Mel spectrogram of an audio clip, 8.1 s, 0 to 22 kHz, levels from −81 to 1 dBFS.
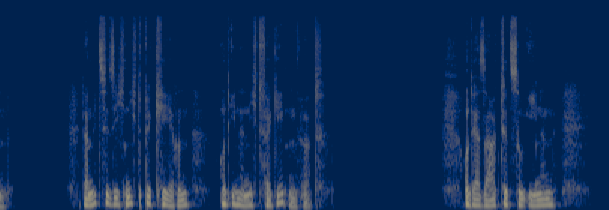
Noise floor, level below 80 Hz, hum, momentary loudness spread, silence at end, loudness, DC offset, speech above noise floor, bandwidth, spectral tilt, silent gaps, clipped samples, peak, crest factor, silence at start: under -90 dBFS; -62 dBFS; none; 18 LU; 0.4 s; -37 LUFS; under 0.1%; over 54 dB; 16 kHz; -5.5 dB/octave; 5.05-5.09 s, 5.50-5.62 s, 5.71-5.75 s, 5.81-5.85 s; under 0.1%; -16 dBFS; 22 dB; 0 s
